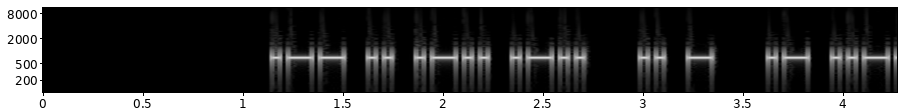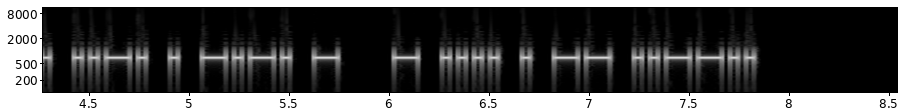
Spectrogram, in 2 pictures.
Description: Morse code, heard as a keyed tone, about 30 wpm, 700 Hz. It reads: WILL IT AFFECT THEM?
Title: Sentences from Top 1000 Words - Review Part 6 - 30wpm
